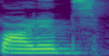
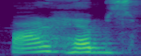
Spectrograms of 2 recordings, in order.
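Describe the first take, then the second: First: The h sound in the middle is dropped. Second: The h sound in the middle is pronounced. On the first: The speaker calls it right. "আমরা কিন্তু পারহ্যাপস বলি" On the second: The speaker calls it wrong. "পারহ্যাপস বলি না"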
